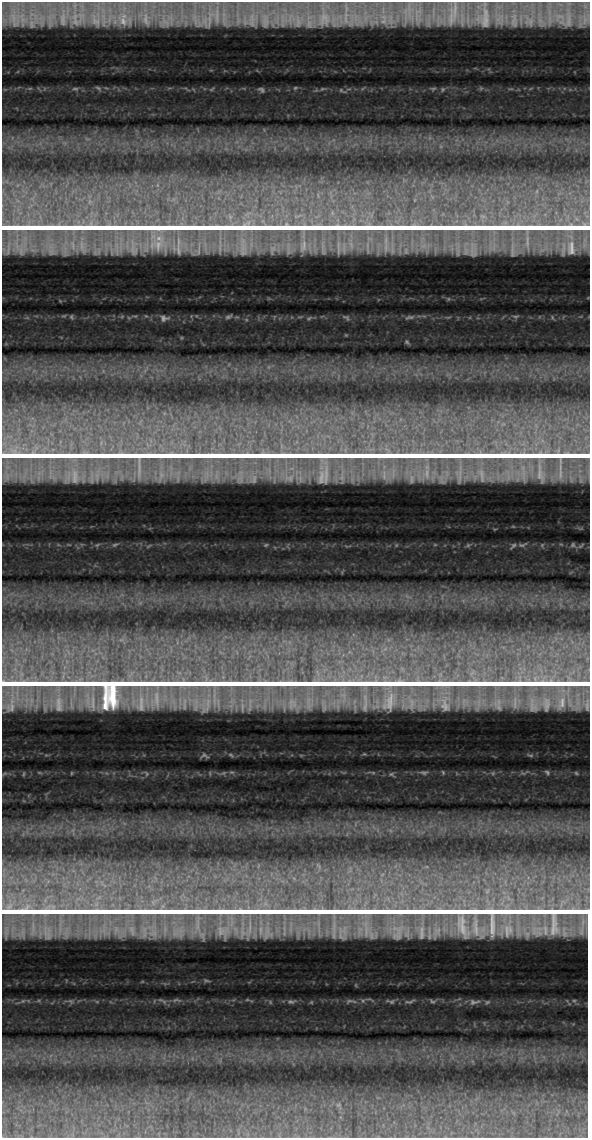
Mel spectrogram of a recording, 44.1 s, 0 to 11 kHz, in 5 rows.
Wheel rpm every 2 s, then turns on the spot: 230, 230, 230, 230, 230, 230, 230, 230, 240, 230, 230, 230, 230, 220, 220, 220, 230, 240, 240, 230, 230, 230.
none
